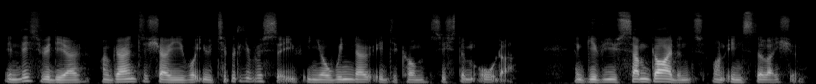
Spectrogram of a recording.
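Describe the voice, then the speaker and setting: A man with a lowish voice speaks in a steady tone at a slightly fast pace, recorded dry with clean studio sound. He's a company head of client development acting as instructor, reading a scripted product narration that plainly explains each step.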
